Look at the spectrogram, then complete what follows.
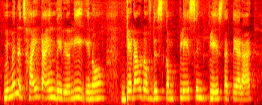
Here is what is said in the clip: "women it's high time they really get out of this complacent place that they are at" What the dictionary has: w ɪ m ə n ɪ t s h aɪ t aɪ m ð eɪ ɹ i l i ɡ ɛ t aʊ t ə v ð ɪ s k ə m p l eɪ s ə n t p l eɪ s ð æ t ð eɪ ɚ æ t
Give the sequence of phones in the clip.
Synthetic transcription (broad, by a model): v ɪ m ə n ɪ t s h aɪ t aɪ m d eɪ ɹ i l i ɡ ɛ t aʊ t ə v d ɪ s k ə m p l eɪ s ə n t p l eɪ s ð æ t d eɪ ɚ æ t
